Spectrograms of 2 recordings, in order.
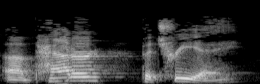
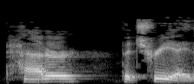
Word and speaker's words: Pater Patriae: It was Pater Patriae. Pater Patriae.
